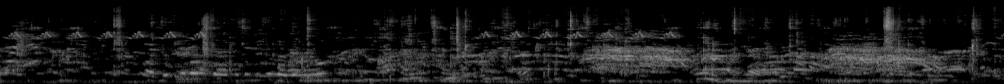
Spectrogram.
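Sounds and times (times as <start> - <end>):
murmur of voices: 0.0 - 10.0
small bird chirping: 0.1 - 2.5.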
